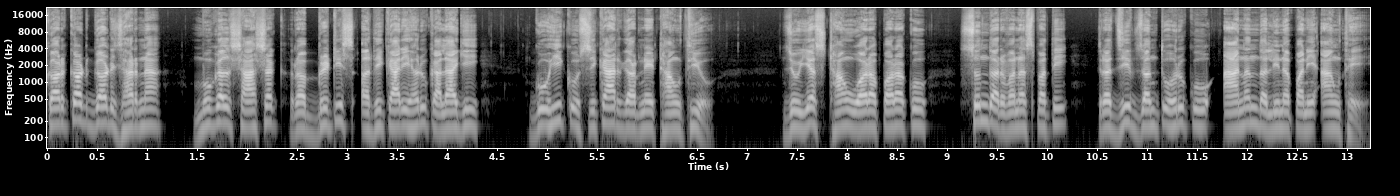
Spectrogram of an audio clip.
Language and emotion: Nepali, neutral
